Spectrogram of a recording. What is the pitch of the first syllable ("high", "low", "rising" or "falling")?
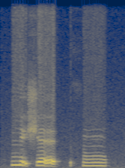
falling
